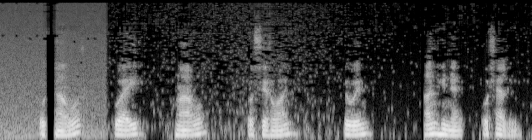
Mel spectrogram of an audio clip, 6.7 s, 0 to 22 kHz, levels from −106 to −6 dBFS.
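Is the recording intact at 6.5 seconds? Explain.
No. From 1.33 s to the end, overdone noise removal is at work: an over-aggressive noise reduction cuts frequency bands deeply wherever they resemble its noise estimate, catching quiet speech detail too. The room noise, about 18 dB below the speech, drops and breaks up into twinkling specks.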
